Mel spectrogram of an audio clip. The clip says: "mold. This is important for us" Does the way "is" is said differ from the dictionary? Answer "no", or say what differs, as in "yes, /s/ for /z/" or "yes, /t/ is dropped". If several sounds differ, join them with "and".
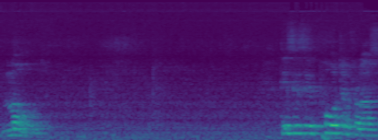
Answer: no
